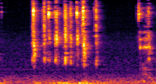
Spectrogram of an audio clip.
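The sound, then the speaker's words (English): Rapid keyboard typing of a Google search about dogs: a quick burst of crisp, clicky keystrokes, a brief pause, then a few more taps. The keys sound bright and moderately loud, with no voices. “Will I go to jail for googling this?”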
